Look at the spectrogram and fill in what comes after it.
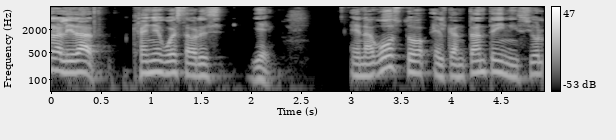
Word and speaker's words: Ye: Kanye West se ha cambiado legalmente de nombre por Ye. – Ye. – Ye, que es la última sílaba de Kanye.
